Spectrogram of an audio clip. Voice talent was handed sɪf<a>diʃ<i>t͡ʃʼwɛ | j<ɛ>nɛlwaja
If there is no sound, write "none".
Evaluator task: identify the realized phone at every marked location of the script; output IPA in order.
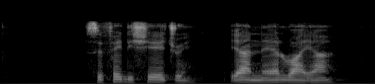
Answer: e, e, a

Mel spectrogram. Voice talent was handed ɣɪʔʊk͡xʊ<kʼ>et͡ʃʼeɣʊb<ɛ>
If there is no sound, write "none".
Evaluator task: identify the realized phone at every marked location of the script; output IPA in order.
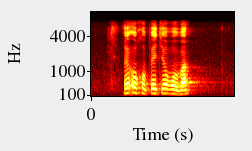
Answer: pʼ, a

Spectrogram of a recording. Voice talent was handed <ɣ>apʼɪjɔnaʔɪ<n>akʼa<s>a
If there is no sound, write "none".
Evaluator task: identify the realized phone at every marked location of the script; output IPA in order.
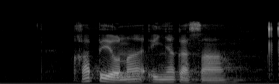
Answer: ɣ, ɲ, s

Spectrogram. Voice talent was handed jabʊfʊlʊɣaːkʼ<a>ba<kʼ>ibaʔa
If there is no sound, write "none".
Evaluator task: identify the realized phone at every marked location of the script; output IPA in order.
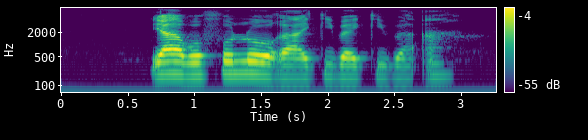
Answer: i, kʼ

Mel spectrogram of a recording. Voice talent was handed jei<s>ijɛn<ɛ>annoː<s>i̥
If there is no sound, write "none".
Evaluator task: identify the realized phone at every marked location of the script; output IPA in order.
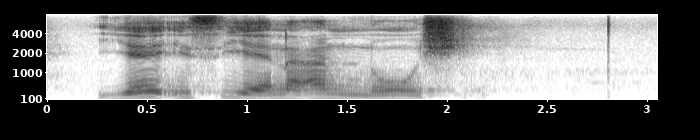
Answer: s, a, ʃ

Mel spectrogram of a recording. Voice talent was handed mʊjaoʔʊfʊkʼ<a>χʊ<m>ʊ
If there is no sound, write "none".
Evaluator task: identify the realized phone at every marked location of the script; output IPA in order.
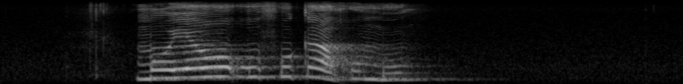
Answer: a, m

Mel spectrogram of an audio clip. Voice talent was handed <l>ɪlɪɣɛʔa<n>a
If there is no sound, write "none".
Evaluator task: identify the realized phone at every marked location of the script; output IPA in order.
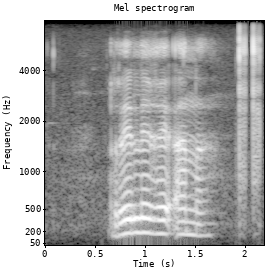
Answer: r, n

